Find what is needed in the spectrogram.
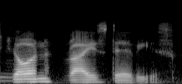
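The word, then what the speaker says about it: John Rhys-Davies: It's John Rhys Davies.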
